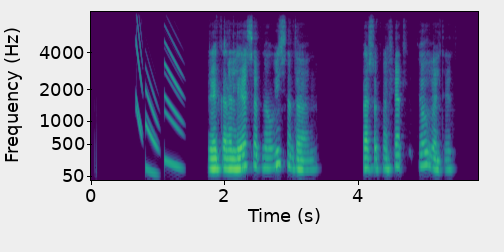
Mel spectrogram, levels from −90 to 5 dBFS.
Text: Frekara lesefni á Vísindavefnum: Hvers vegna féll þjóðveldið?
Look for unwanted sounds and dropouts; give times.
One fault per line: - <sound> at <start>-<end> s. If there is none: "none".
- chirp at 0.7-1.4 s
